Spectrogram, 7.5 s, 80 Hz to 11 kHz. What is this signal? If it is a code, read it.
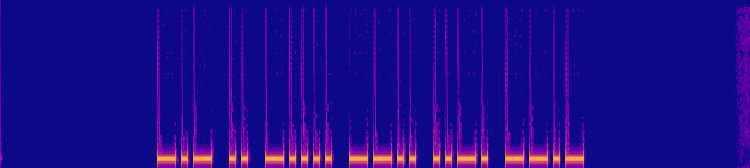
Morse code, heard as a keyed tone, about 20 wpm, 700 Hz. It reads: KI6ZFQ
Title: Speed Racing - USA 2x3 Call Signs 20wpm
